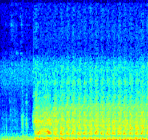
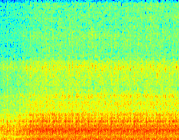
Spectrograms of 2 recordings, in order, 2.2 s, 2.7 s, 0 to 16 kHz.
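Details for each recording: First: 6.0 PowerStroke diesel after oil cooler install: steady starter cranking that never fires; scan shows FICM main power dropping to about 30 V (under 45 V fails), so it won't start; FICM to be replaced. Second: 6.0 PowerStroke diesel after oil cooler install and FICM installation, first start: steady diesel rumble settling into an even idle, some chirping later; engine runs smoothly without stumbling.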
